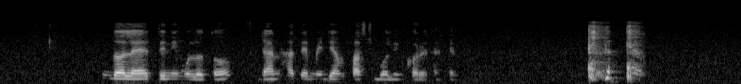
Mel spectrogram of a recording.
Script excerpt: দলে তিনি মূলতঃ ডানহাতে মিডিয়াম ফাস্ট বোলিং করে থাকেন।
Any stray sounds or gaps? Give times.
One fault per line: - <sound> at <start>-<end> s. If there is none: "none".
- laugh at 5.9-6.5 s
